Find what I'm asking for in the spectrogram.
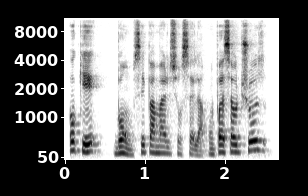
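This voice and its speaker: A trading instructor hosting a live stream, this man from southern France explains concepts conversationally and responds to chat, mixing formal and familiar address and asking "okay?" and "right?" along the way. His voice is a little high, expressive, a little fast, and a little mellow.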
